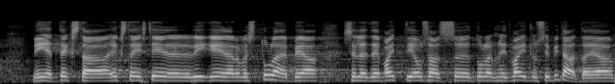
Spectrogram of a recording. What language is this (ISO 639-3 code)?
est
